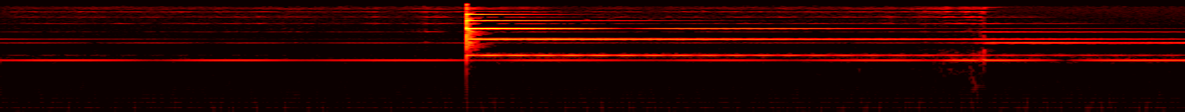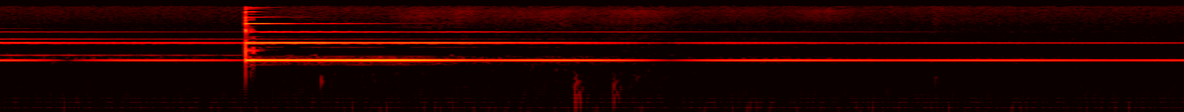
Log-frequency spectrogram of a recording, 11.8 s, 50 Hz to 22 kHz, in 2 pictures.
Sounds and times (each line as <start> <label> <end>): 0.0 Tibetan Singing Bowls 11.8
